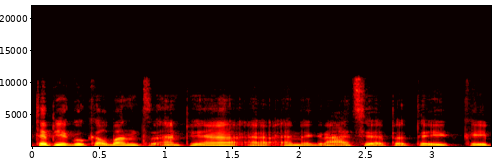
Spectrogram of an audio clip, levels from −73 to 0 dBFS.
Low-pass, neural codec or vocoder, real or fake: 10.8 kHz; vocoder, 44.1 kHz, 128 mel bands, Pupu-Vocoder; fake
